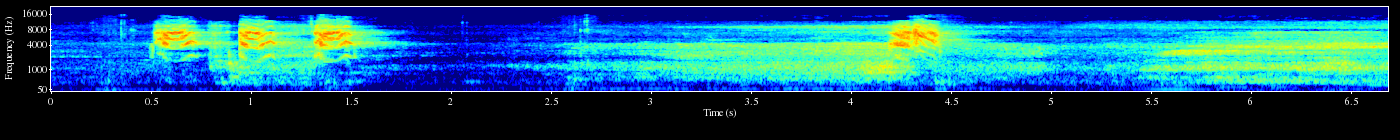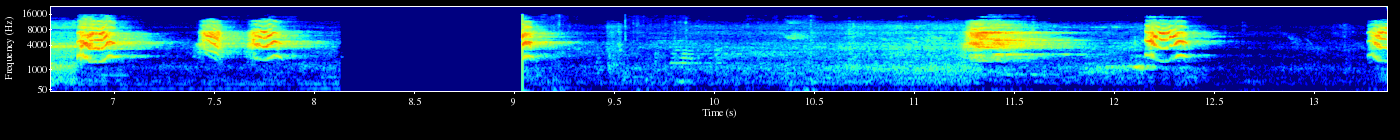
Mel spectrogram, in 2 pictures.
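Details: Female double-collared seedeater calling to stir males into singing: sharp, high chirps in quick triplets, then single chirps, then pairs, separated by stretches of soft rushing hiss.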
